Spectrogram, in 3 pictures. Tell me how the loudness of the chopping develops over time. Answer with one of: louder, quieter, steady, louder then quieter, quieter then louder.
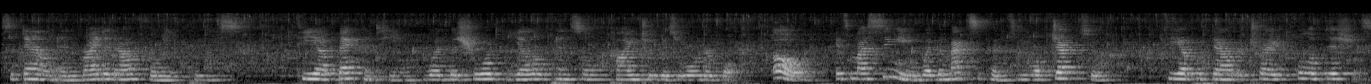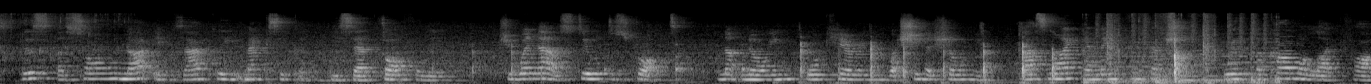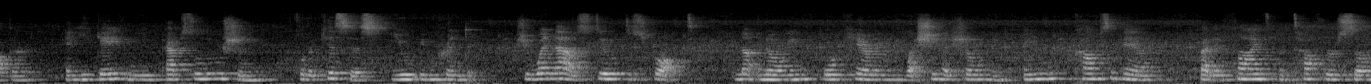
louder.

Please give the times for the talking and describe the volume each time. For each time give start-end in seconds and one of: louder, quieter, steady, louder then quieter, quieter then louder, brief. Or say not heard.
0.0-41.0 steady.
